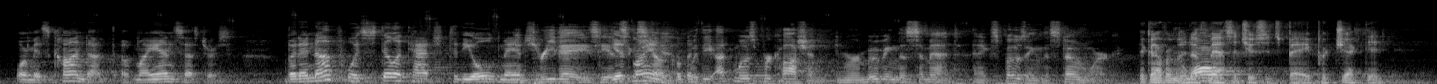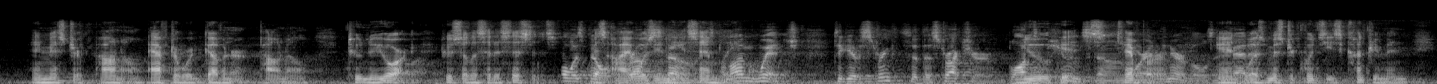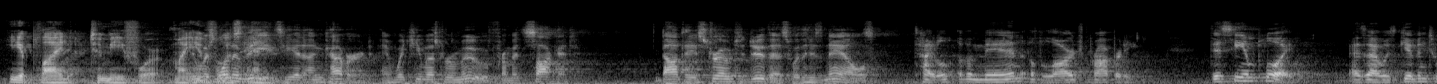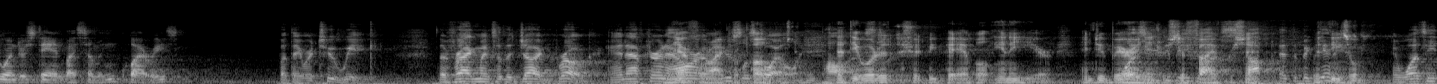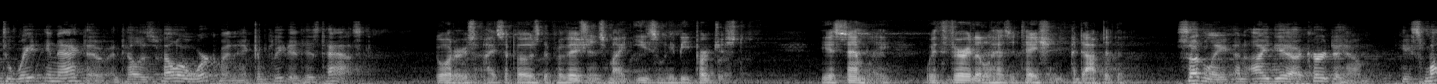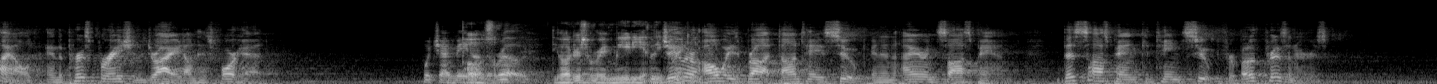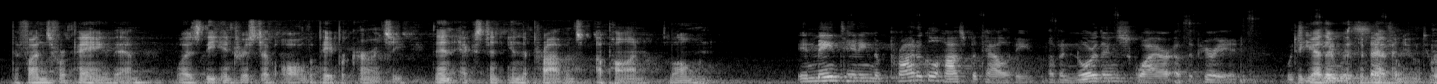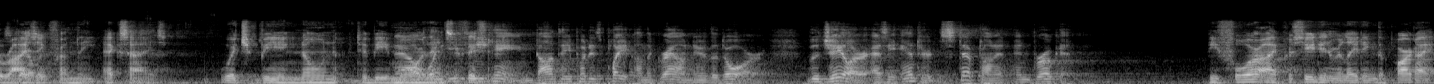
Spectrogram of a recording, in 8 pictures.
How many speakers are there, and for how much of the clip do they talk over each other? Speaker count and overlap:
3, about 16%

